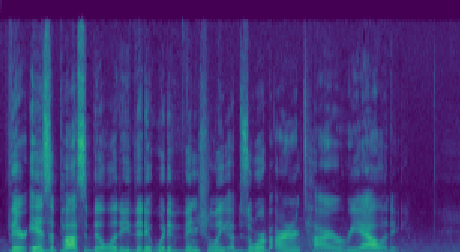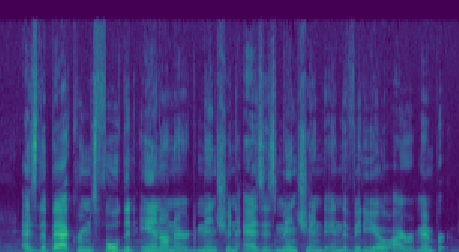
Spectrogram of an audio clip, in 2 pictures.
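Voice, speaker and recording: A man narrating an analytical video essay in a musing, explanatory and partly conversational manner. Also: medium pitch. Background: music under the voice.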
